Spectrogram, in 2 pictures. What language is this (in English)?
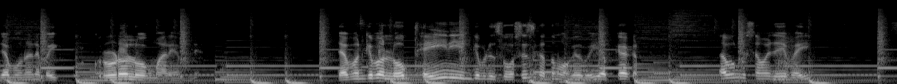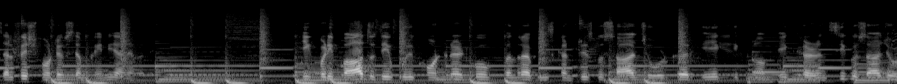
Urdu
